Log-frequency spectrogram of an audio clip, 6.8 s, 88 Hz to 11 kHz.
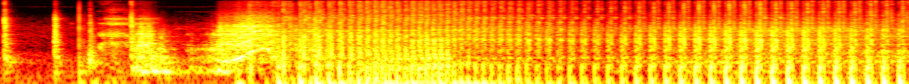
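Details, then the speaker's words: Old Husqvarna LR125 riding tractor, sat a very long time, started on another battery: cranks and catches, then uneven stumbling thudding around three beats a second, smoking a lot; owner suspects overfilled oil or long storage, not confirmed. "Well, she runs sort of. It's possible I put in too much oil. It's also been setting for a really long time."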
